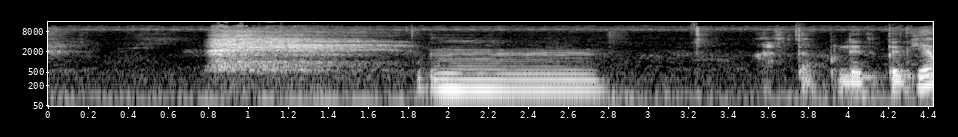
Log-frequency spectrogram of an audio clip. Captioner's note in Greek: αναστενάζει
